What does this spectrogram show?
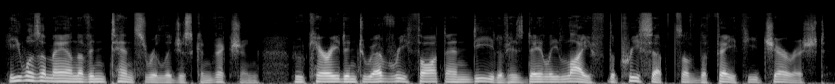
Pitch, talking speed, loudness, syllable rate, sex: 115 Hz, 185 wpm, -18 LUFS, 5.1 syllables/s, male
